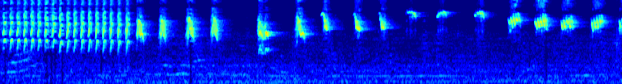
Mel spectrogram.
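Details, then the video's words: Long-tailed shrike song in a fast, tightly packed 'speed rapat' master recording for training songbirds: a rattling burst of about seventeen harsh notes, then quick high chips and sharp whistles, some sparrow-like. "Cendet Kuntilanak Sambung Gereja Tarung Speed Rapat"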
